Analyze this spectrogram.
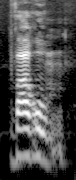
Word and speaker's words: warum: And then the letter W in German is V, as in warum.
